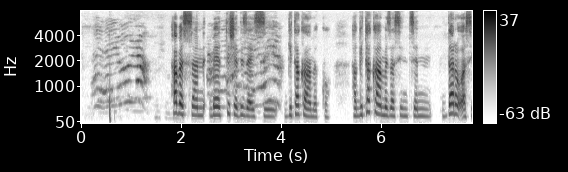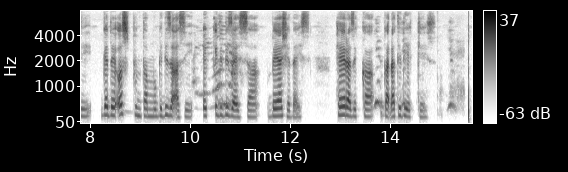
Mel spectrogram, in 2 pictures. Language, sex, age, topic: Gamo, female, 25-35, government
